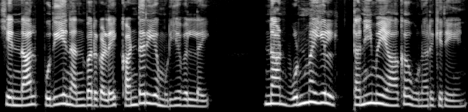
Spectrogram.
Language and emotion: Tamil, sad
